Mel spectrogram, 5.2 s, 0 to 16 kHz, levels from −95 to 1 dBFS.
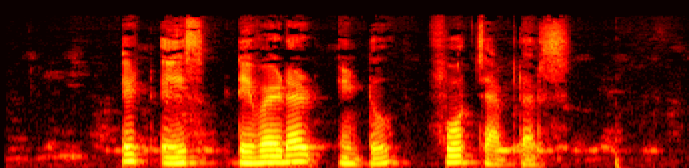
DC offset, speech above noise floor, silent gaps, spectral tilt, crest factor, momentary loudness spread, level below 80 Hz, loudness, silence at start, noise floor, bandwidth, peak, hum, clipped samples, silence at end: under 0.1%; 34 dB; none; -5.5 dB/octave; 18 dB; 13 LU; -54 dBFS; -23 LUFS; 0.9 s; -55 dBFS; 11 kHz; -4 dBFS; none; under 0.1%; 0.6 s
